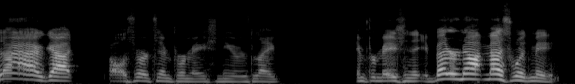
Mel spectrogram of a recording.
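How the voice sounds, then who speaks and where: At a middle pitch, a put-on character voice comes through on a very clean recording with a silent background. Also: moderate pace. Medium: actual play. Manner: gruff, folksy, suspicious.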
